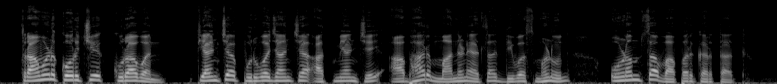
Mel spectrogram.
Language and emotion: Marathi, neutral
